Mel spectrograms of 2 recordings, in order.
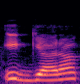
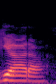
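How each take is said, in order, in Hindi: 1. शब्द एक छोटे 'i' स्वर से शुरू होता है। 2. शब्द सीधे व्यंजन गुच्छ से शुरू होता है। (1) "वो लोग ग्यारह करके रूप में उच्चारित करते हैं" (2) "जैसे हम बोलते हैं ग्यारह"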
